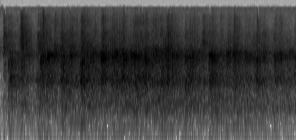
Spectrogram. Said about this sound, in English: That's why I was so impressed when a lot of you came for prayer meeting at short notice. Clap for yourselves.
